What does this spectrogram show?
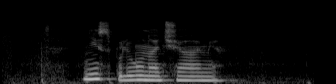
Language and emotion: Russian, sad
